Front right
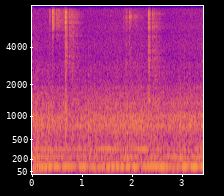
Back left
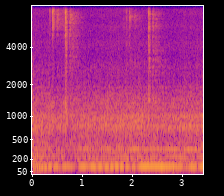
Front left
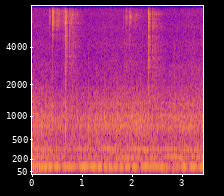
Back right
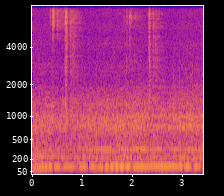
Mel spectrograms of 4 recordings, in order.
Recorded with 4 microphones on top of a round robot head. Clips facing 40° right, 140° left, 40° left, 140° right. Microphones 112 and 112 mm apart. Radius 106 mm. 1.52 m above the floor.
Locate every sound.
0.3 s a crack: 45° left, 9 m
